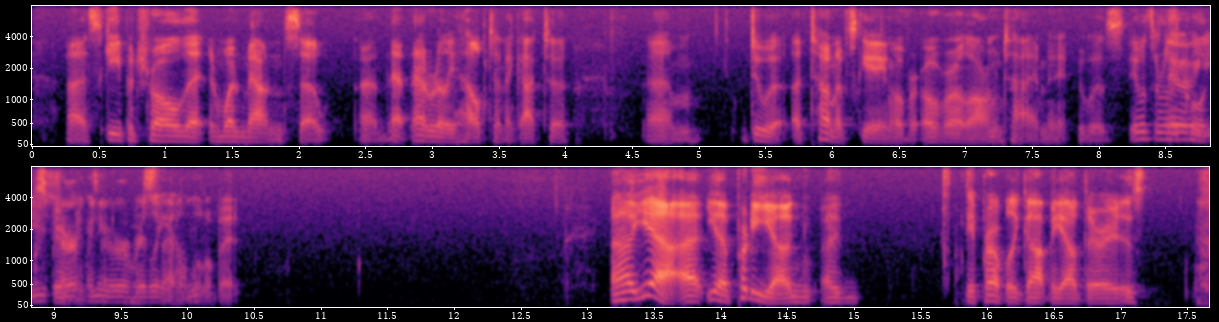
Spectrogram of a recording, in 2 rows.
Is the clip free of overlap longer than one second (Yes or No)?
No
